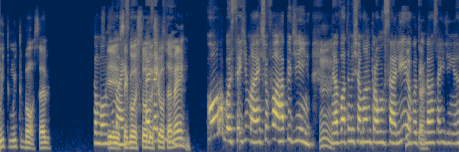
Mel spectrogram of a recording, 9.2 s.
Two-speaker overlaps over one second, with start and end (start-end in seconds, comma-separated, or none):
2.0-3.6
